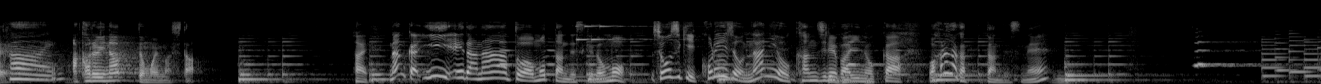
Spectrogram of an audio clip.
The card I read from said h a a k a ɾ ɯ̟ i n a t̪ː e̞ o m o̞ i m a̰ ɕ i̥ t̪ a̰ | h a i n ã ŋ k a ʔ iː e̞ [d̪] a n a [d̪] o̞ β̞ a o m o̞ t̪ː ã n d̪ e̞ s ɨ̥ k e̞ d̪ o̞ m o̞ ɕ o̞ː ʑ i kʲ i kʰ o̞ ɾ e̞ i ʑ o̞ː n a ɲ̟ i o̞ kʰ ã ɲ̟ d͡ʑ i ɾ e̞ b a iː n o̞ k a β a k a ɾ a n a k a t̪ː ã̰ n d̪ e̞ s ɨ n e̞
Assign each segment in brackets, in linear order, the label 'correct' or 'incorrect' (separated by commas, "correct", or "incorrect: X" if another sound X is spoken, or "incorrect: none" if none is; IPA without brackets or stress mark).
correct, incorrect: t̪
